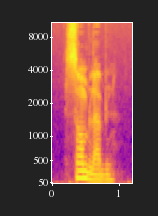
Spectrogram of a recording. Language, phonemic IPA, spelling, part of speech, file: French, /sɑ̃.blabl/, semblable, adjective / noun, Fr-semblable.ogg
- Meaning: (adjective) similar; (noun) something or someone that belongs to the same kind or species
